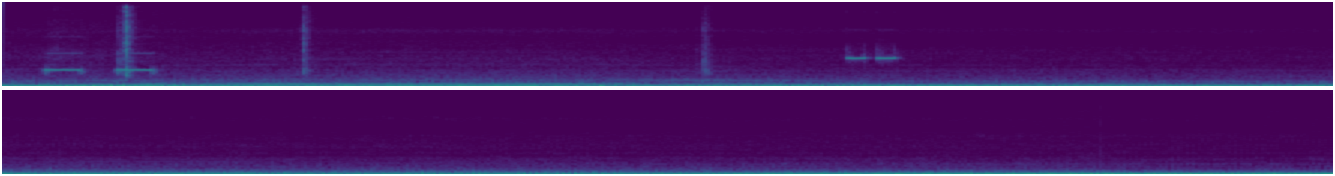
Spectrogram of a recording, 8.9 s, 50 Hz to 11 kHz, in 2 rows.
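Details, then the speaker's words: Mazda FD RX-7, mostly stock with catback, dead cold start: idle oscillates quickly up and down with slight shaking. Only happens cold; fixed by re-enabling the double throttle control system, replacing its vacuum line and check valve. "so here we are from a dead cold start uh you'll see the idle kind of oscillate"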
